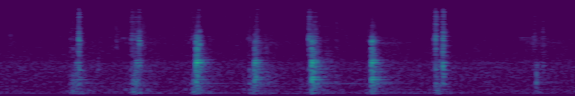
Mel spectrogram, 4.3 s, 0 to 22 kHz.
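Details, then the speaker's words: Toyota Land Cruiser 100 Series, driver's side wheel jacked up and levered with a crowbar: nine sharp clunks about twice a second; lots of play and a torn boot, worn lower ball joint needing replacement. "there pretty much just a lot of play on the driver's side and the boots pretty much uh toasted"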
